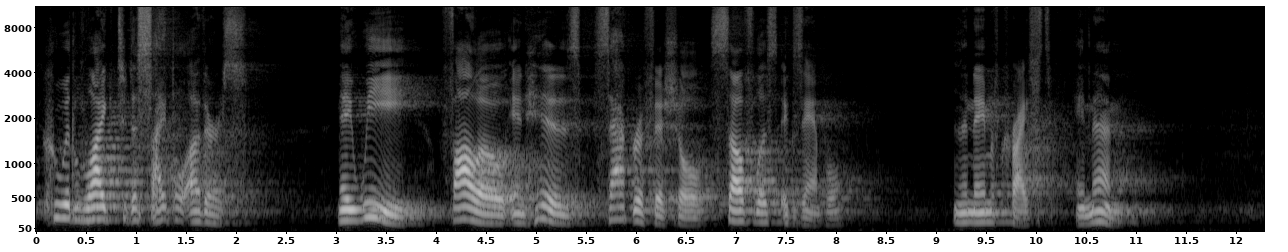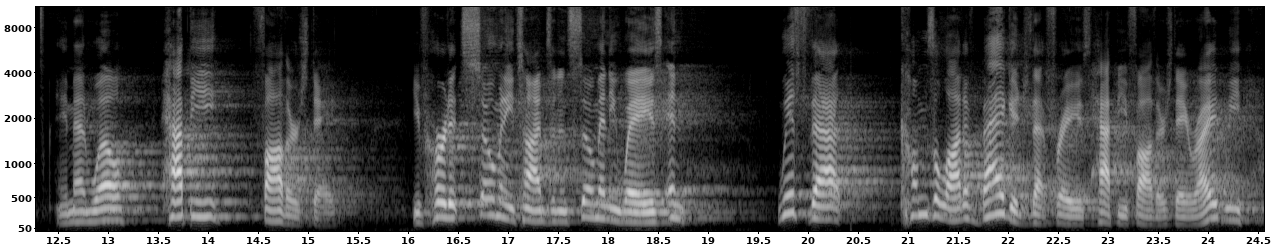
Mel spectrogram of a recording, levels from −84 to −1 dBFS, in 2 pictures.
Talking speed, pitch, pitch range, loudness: 125 wpm, 180 Hz, 145-220 Hz, -26 LUFS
